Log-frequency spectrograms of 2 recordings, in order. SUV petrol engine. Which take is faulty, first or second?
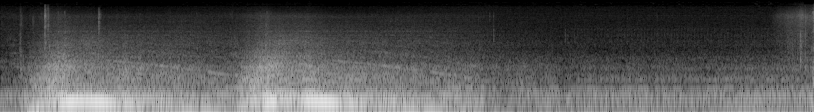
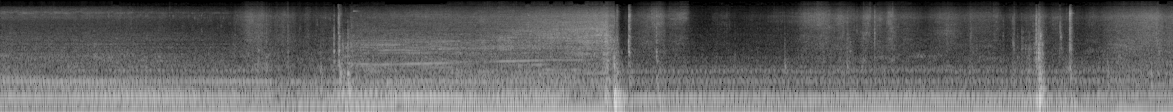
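second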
